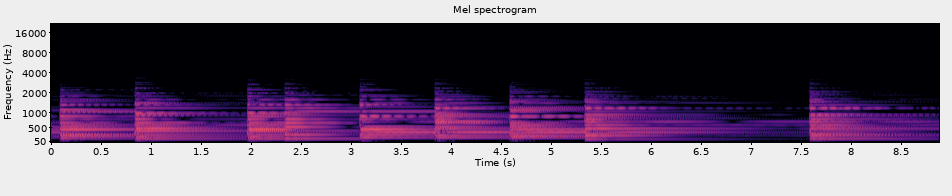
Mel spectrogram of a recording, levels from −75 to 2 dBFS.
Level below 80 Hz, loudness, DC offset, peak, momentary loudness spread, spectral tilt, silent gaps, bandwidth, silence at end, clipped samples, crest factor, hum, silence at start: -70 dBFS; -33 LUFS; under 0.1%; -18 dBFS; 15 LU; -8 dB/octave; none; 4.5 kHz; 0 s; under 0.1%; 16 dB; none; 0 s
